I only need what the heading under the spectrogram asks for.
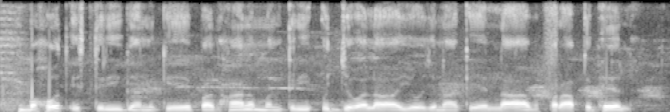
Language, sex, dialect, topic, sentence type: Maithili, male, Southern/Standard, agriculture, statement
